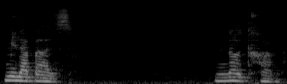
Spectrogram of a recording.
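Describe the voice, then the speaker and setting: A woman giving a chatty spiritual oracle card reading to her viewers, often tagging her sentences with "hein" and reading mantras slowly and softly. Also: low-pitched.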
